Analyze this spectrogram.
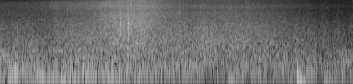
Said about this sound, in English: An enormous wave swept over the canoe. I was blinded by water. Half our supplies whooshed into the river.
